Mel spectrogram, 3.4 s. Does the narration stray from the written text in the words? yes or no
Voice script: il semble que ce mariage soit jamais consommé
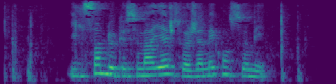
no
